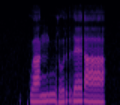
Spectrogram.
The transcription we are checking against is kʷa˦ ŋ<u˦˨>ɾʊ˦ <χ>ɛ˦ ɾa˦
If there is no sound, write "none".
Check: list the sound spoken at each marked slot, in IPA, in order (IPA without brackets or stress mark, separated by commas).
u˦˨, r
